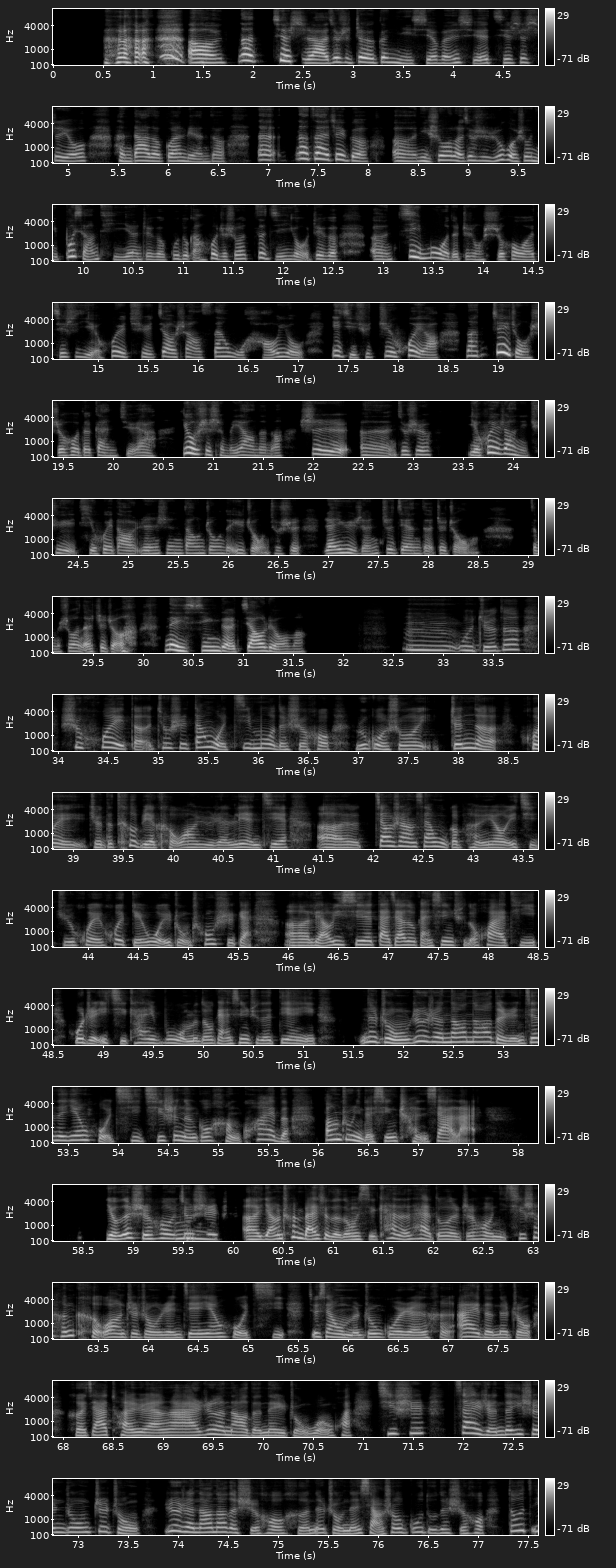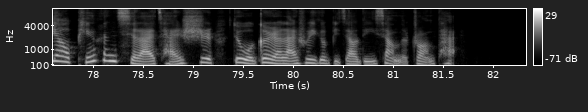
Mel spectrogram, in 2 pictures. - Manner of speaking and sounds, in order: laugh; laughing while speaking: "这种"; other background noise
- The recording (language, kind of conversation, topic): Chinese, podcast, 你怎么看待独自旅行中的孤独感？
